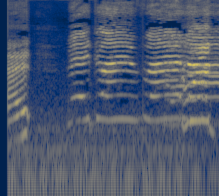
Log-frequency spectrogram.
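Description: Children and a woman singing together in long held notes inside a car, with a low cabin rumble underneath. It opens with a quick rising shout of "What?".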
